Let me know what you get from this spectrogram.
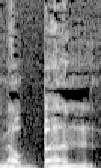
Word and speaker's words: Melbourne: They spell it Melbourne, but you're supposed to say Melbourne.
